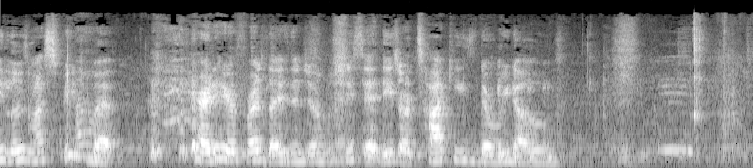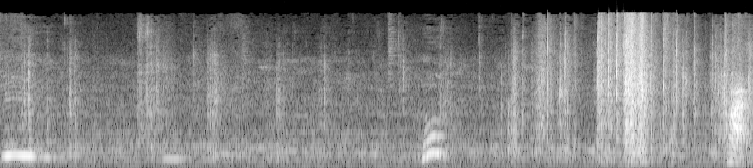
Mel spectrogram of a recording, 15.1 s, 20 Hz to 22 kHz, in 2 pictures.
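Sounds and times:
crunching tortilla chips: 7.2 - 10.9, 11.6 - 15.0
foil bag crinkling: 12.5 - 15.0.

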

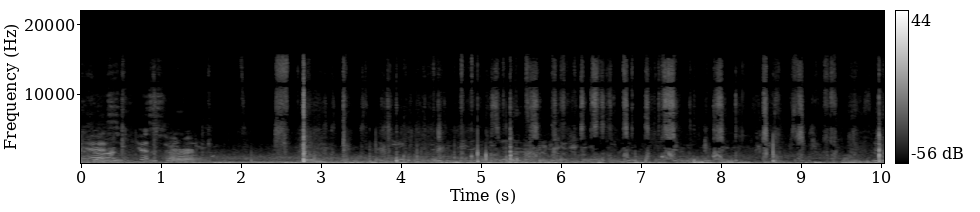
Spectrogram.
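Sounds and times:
racket hitting ball: 2.7 - 3.4.

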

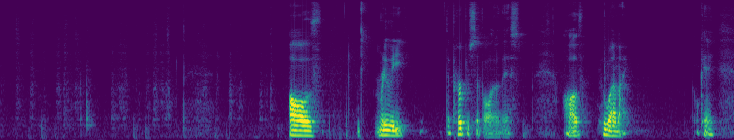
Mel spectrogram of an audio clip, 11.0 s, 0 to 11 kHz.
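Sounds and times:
marker scratching on paper: 0.0 - 4.2.

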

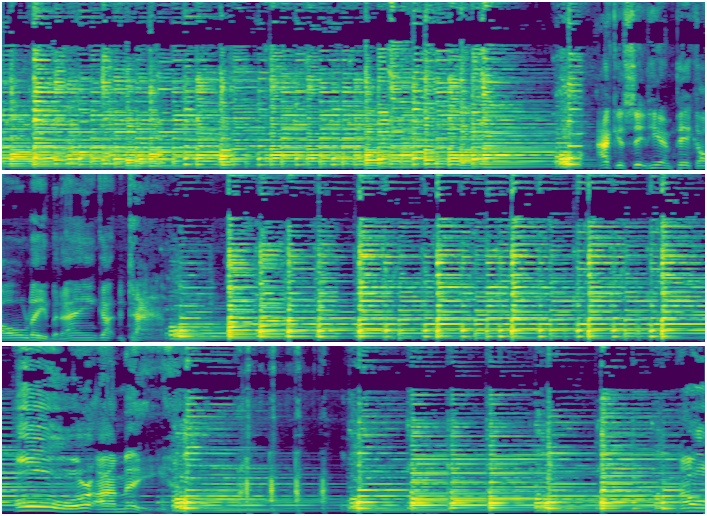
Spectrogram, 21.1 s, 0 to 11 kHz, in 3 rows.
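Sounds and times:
wavering sliding banjo tone: 0.0 - 6.0, 8.6 - 21.0
banjo fingerpicking: 0.0 - 6.1, 8.6 - 21.0.

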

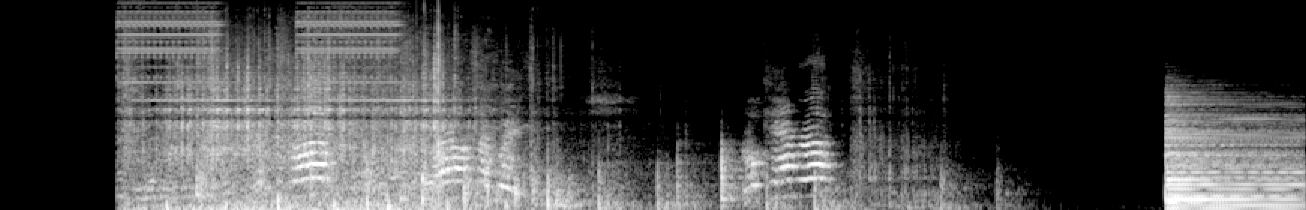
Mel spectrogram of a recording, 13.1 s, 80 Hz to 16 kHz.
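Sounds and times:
person speaking: 1.2 - 5.5, 7.3 - 8.5.

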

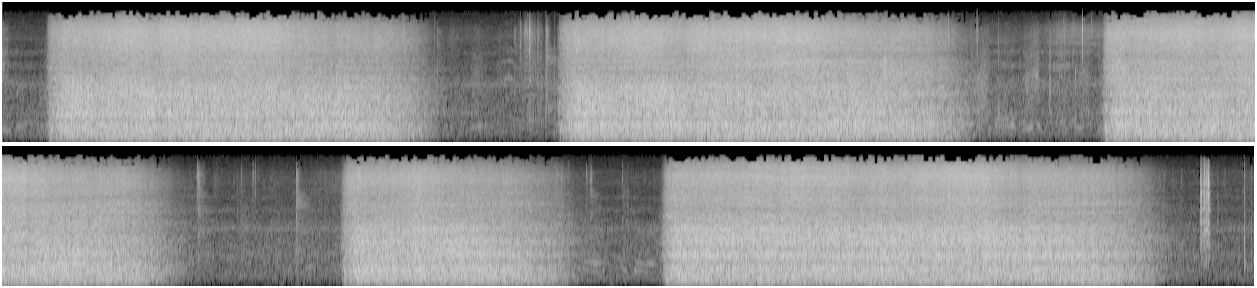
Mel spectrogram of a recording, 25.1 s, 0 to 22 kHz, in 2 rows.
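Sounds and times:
propane burner blasts: 0.0 - 25.0.

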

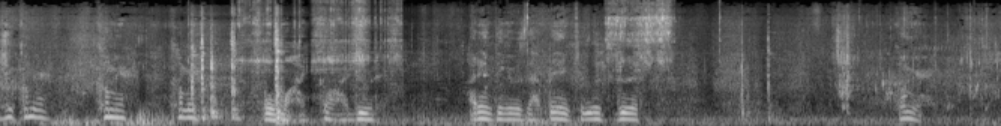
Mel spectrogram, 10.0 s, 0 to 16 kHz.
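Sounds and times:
fish thrashing and splashing water: 8.4 - 10.0.

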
